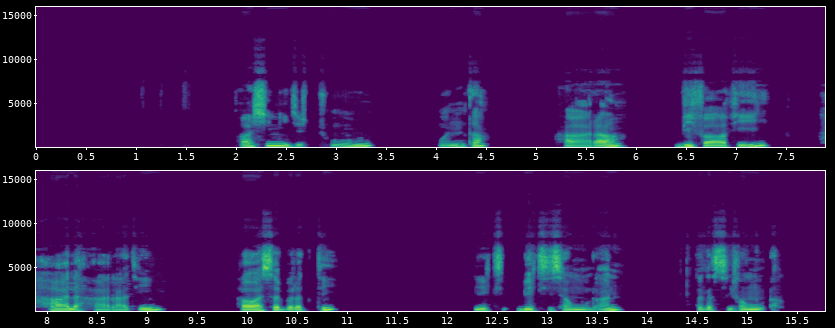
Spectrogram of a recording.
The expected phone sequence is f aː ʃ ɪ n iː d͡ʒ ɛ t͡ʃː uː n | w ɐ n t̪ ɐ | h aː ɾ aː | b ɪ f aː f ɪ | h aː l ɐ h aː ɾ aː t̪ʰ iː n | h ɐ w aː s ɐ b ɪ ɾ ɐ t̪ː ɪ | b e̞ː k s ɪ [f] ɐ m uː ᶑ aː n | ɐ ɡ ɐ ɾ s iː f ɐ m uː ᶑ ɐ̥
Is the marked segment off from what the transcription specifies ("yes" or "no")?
yes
